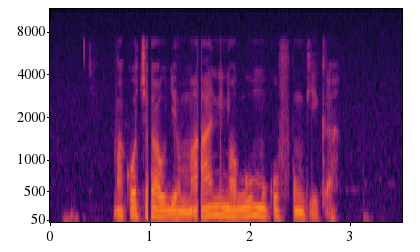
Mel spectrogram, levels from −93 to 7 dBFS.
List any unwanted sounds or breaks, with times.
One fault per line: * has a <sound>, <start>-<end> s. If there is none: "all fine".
all fine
